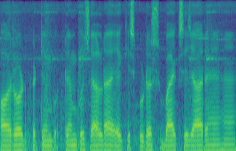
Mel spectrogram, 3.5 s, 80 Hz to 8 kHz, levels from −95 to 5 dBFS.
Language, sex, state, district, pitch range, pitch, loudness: Hindi, male, Bihar, Gaya, 100-105 Hz, 100 Hz, -17 LUFS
